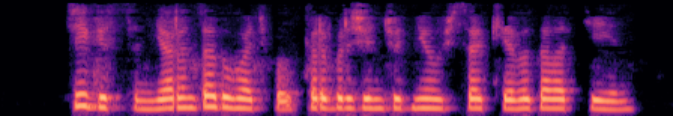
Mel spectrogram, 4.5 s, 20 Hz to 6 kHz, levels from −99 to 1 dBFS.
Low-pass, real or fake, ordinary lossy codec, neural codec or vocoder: 5.4 kHz; real; MP3, 32 kbps; none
